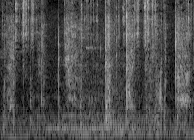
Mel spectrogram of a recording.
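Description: Shahi paneer gravy being fried and stirred in a pan over a high flame, with a spoon scraping and clinking against the metal in irregular strokes, close by and without talk.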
